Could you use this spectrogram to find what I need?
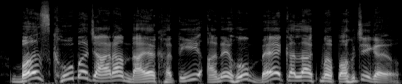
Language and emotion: Gujarati, happy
